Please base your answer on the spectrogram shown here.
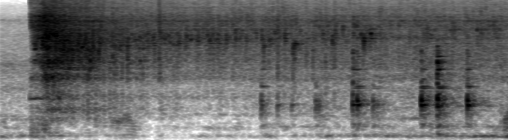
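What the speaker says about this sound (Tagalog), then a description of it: "magigisa na tayo ng ating uh, mga rekado para sa ating gulay" Ginger and other aromatics hit a hot pan with a sudden loud sizzle, then settle into a steady frying hiss punctuated by a few stirring clicks and scrapes.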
